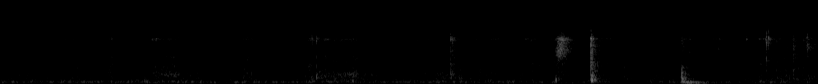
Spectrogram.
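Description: Near silence: faint room tone with a few soft, brief ticks and scrapes, the clearest a little past the middle.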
